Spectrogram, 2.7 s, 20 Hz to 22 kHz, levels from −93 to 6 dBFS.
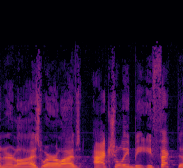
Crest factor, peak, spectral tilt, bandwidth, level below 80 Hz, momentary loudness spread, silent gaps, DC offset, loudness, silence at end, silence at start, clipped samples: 20 dB; -12 dBFS; -4 dB/octave; 16.5 kHz; -70 dBFS; 7 LU; none; under 0.1%; -32 LUFS; 0 s; 0 s; under 0.1%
